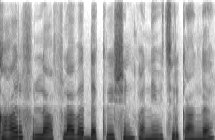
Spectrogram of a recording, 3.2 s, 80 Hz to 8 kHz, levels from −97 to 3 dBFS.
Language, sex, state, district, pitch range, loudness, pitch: Tamil, female, Tamil Nadu, Nilgiris, 205-240 Hz, -17 LUFS, 215 Hz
